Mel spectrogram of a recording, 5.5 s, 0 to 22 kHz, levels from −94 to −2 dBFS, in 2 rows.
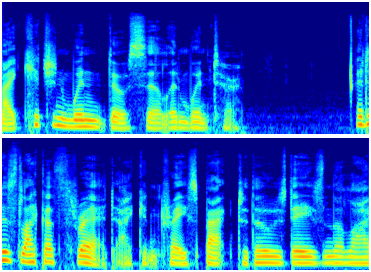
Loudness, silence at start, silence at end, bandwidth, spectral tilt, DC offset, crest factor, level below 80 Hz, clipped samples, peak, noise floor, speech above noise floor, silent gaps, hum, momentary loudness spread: -32 LUFS; 0 s; 0 s; 15.5 kHz; -6 dB/octave; under 0.1%; 18 dB; -64 dBFS; under 0.1%; -14 dBFS; -73 dBFS; 41 dB; none; none; 9 LU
